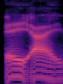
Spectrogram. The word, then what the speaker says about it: AI: By the way, Bara, it's not pronounced all. It's pronounced AI.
